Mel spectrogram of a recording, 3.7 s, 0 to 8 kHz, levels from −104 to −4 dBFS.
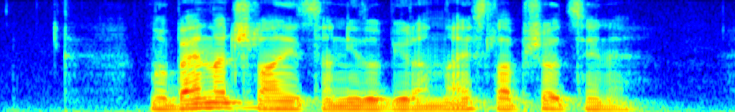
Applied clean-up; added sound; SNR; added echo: none; none; none; none.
